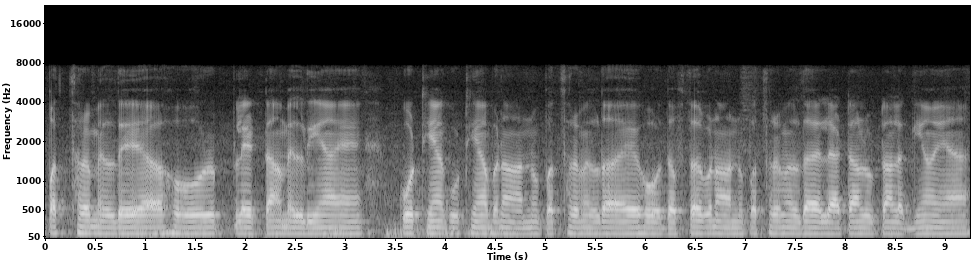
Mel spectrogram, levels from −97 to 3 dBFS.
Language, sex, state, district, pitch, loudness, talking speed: Punjabi, male, Punjab, Kapurthala, 105 Hz, -17 LUFS, 160 wpm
